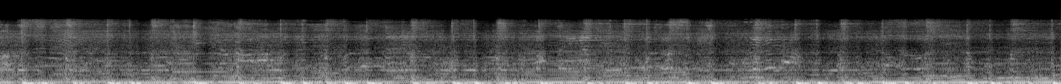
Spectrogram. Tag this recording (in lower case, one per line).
music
